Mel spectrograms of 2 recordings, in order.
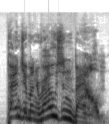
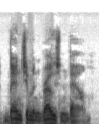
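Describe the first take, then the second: First: High, loud delighted cry; excited cry. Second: Said in the usual way. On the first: A narrator's reading. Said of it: "the pirate cried". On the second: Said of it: "I said truthfully".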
